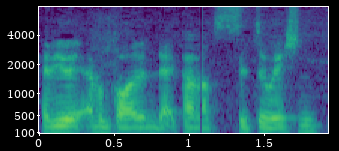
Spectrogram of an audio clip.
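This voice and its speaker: A man's voice: medium pitch, steady tone, fast, slightly rough, rough recording. A man hosting a casual interview, rambling through long questions full of "like". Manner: rambling, many "like" fillers. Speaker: host.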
